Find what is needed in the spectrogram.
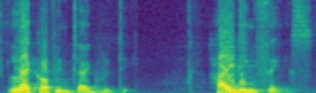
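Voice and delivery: usual speaking voice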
